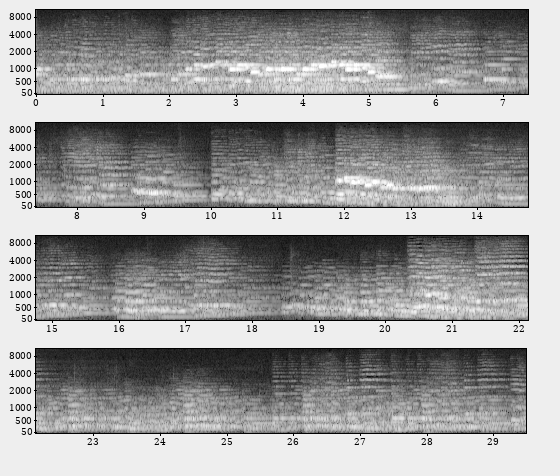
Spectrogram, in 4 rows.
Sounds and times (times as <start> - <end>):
Violin, fiddle: 0.0 - 29.4.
